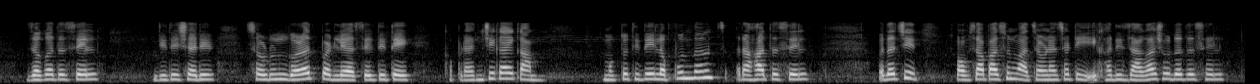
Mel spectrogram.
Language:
Marathi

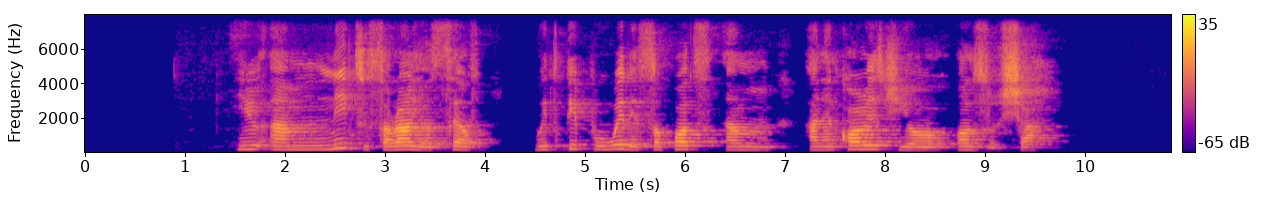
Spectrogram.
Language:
Nigerian Pidgin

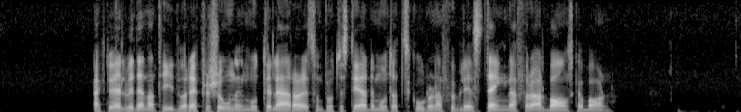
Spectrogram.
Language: Swedish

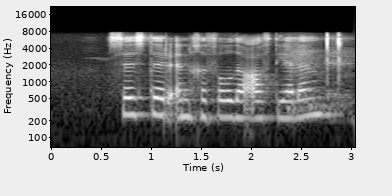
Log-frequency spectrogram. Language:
Afrikaans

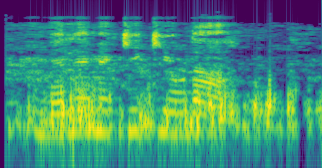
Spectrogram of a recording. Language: Sindhi Bhil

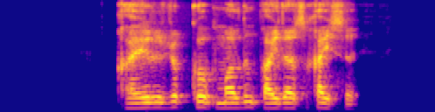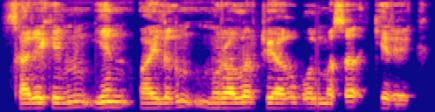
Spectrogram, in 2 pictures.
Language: Kazakh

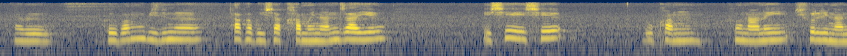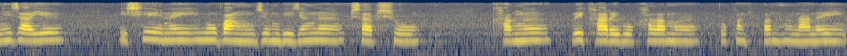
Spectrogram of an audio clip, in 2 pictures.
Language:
Bodo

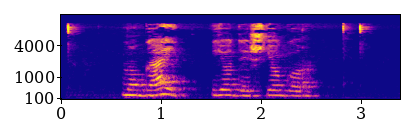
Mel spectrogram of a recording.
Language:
Mari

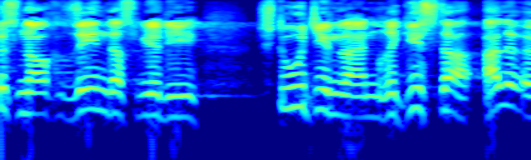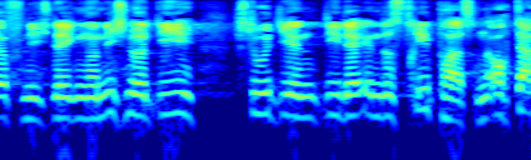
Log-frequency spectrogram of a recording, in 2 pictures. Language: German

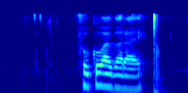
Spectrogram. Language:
Nepali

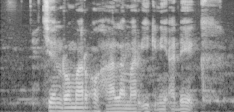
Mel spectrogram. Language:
Luo (Kenya and Tanzania)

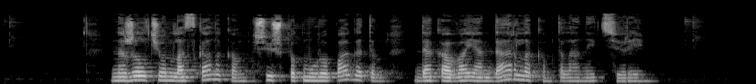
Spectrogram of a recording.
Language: Mari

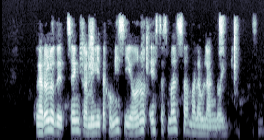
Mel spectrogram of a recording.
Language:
Esperanto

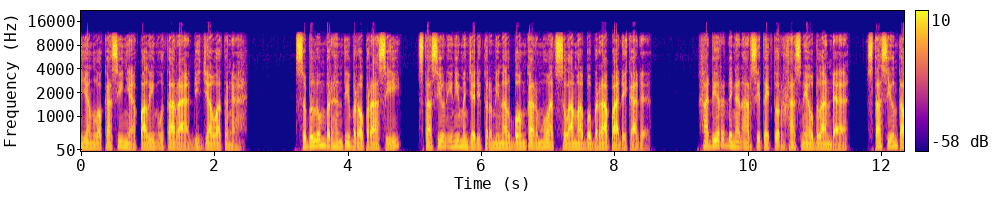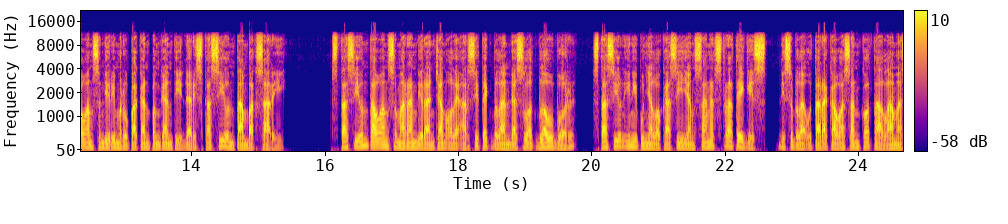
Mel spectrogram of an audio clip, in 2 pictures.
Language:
Indonesian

